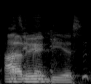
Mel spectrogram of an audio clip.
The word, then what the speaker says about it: Ozymandias: In comics, how do you say that? – It's Ozymandias.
